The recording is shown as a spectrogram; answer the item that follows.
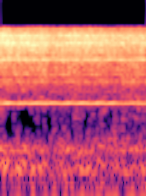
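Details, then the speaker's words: Continuous high-pitched whirring hiss of a surgical burr drilling bone in the ear's attic to create the seat for an implantable hearing prosthesis, entering the ear cavities. "Pour créer l'orifice qui recevra la prothèse, le chirurgien creuse l'os à l'aide d'une fraise. On commence à rentrer dans les cavités de l'oreille."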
